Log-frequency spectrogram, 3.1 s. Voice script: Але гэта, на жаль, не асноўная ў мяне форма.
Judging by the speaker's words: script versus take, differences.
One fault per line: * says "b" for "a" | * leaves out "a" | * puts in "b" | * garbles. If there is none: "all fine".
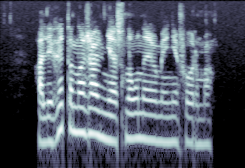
all fine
